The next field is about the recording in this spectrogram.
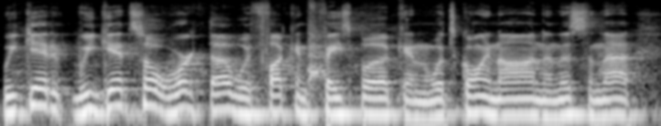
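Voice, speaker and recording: A man's voice: mid-range voice, fairly even intonation, moderate pace. A man co-hosting a casual podcast in a blunt, profane, slangy way. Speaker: podcast co-host. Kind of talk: casual chat.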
